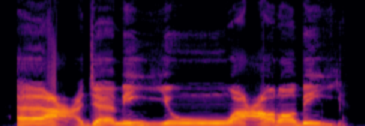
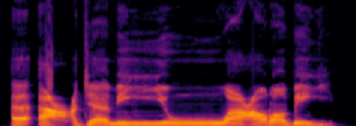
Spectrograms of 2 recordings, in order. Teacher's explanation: Arabs would then pronounce the second Hamza a bit lightly · Shown in: first take · so that it makes it easier for you to pronounce three letters that are pronounced more or less from the same position.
